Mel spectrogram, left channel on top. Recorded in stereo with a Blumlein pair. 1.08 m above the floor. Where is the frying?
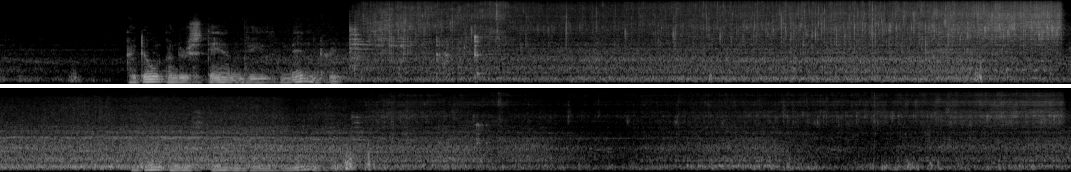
50° left, 2.5 m.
